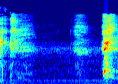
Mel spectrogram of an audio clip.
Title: sneezes girl TikTok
